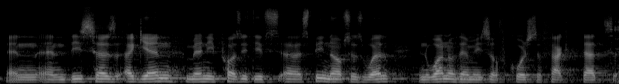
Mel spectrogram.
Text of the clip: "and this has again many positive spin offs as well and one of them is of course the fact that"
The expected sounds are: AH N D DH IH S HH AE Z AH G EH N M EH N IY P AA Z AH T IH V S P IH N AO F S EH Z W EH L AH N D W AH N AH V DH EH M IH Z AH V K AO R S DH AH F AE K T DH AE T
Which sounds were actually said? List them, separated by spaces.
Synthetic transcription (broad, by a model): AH N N DH IH S HH AE Z AH G EH N M EH N IY P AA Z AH T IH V S P IH N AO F S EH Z W EH L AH N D W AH N AH V DH EH M IH Z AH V K AO R S DH AH F AE K T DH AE T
